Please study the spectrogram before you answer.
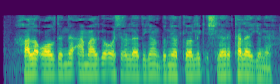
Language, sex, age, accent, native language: Uzbek, male, 25-34, Toshkent shahri, Uzbek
